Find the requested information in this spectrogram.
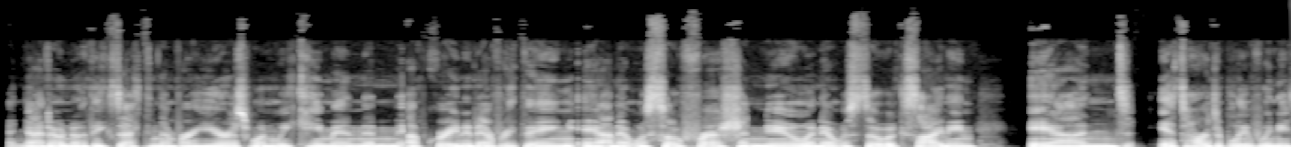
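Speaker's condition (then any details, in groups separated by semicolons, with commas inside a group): Cleft lip and palate; present since birth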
